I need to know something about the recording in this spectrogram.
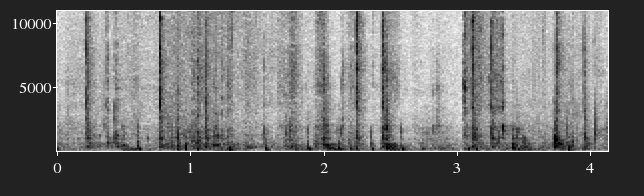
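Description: Faint, irregular clicks and taps of a plastic 3D-printed jig and a hand clamp being fitted against a wooden shelf leg, with a couple of sharper knocks about three seconds in.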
